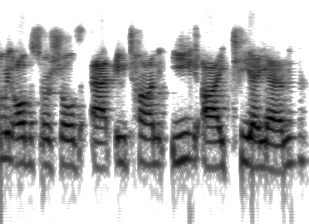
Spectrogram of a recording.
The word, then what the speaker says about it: Eitan: all the socials at Aton eii tan my name is spelled nothing like it is pronounced um EIT tan Facebook and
